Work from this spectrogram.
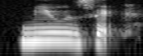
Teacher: Cuidado con la s de la palabra music porque es más como una Z que una s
